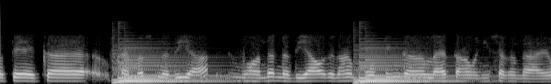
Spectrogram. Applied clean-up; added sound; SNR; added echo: none; Acoustic guitar / Strum; -1 dB; none.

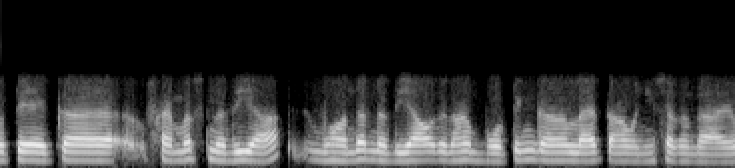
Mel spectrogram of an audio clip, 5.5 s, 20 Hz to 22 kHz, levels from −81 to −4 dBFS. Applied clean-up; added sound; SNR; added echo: none; none; none; none.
